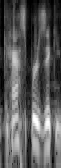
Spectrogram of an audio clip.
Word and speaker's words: Kasper Zicki: It's actually Kasper Zicki, which I like a lot better.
